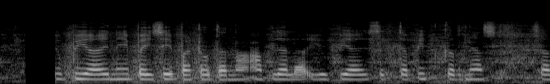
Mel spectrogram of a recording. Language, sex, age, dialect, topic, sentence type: Marathi, female, 25-30, Standard Marathi, banking, statement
